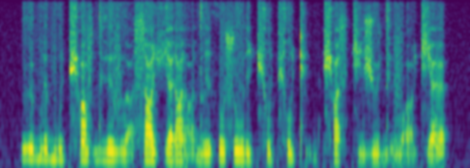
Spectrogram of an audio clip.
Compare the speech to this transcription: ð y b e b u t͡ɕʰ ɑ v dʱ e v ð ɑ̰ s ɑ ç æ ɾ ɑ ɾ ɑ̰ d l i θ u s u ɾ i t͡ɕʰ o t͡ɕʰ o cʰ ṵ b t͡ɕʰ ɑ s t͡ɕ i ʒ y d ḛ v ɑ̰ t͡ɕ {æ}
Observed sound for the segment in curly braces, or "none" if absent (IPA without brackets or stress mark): æ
